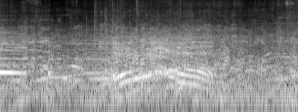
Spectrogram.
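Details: Market cattle in Kajen, Pekalongan, Central Java, on Wednesday trading day, lowing together: a cluster of overlapping drawn-out moos swells at mid-clip and then fades, backed by steady chatter from people.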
